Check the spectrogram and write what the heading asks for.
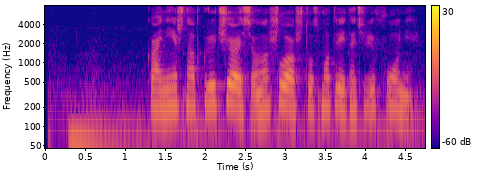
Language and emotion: Russian, angry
